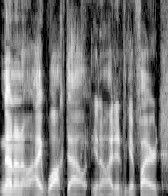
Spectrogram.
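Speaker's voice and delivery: usual speaking voice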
